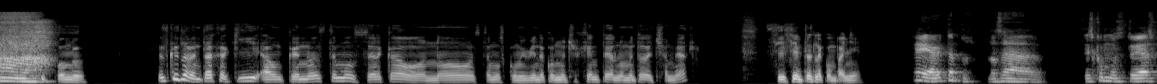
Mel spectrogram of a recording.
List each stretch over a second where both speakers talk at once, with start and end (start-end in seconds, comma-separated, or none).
none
